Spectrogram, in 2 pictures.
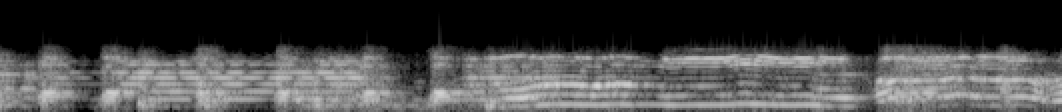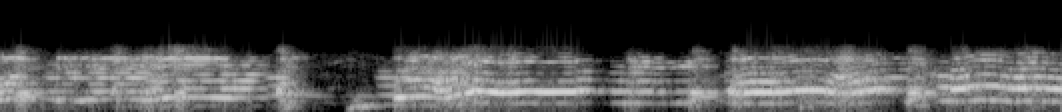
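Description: Song music: a quick plucked-string rhythm, then a singer holding long, wavering notes from about two seconds in.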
